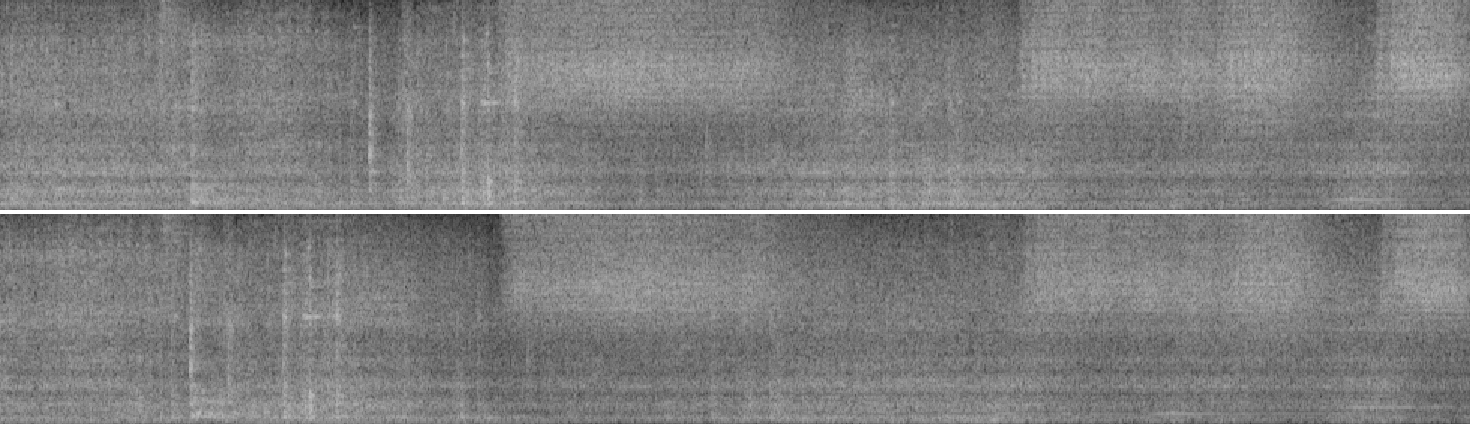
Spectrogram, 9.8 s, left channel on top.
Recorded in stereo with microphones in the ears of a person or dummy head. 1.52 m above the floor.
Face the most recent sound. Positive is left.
turn(degrees=60)  # may be behind; listen again after turning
